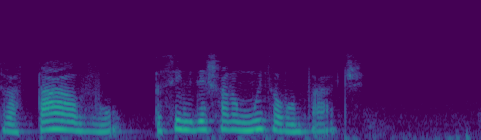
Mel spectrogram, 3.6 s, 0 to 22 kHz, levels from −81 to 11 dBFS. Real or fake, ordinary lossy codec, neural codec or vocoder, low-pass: real; Opus, 32 kbps; none; 5.4 kHz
